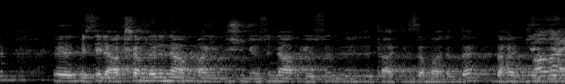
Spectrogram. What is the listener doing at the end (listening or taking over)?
taking over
